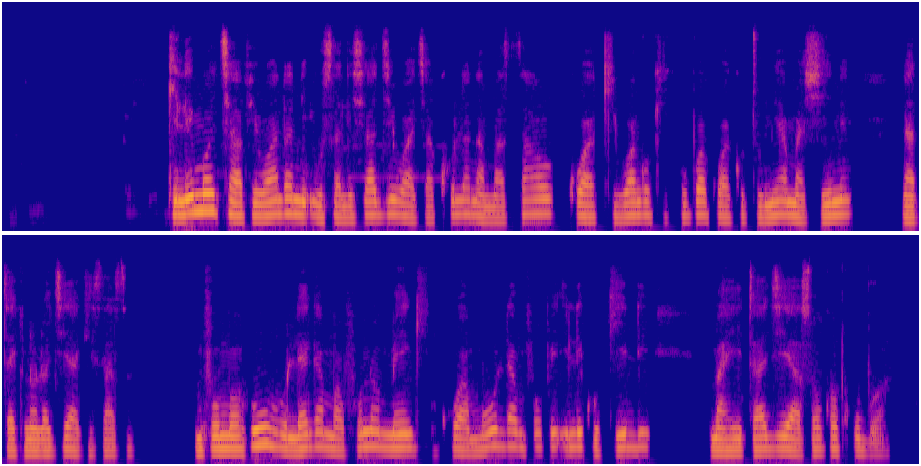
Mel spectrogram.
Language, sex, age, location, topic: Swahili, male, 36-49, Nairobi, agriculture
